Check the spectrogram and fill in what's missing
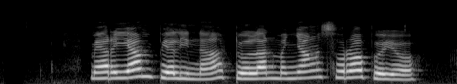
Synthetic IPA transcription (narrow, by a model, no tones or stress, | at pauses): maɾiamb̥elinaɖ̪̥o̤lanməɲaŋsuɾɔb̥o̤jɔ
